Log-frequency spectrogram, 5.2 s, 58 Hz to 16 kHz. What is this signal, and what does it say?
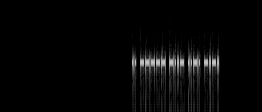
Morse code, heard as a keyed tone, about 41 wpm, 700 Hz. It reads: I0XFC
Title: DXCC-100 Call Signs - 5 Characters - Repeated 3x - 45wpm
